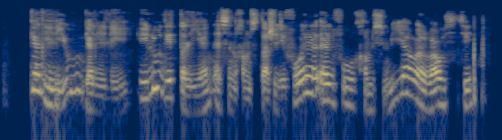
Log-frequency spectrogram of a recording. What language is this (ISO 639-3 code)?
kab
